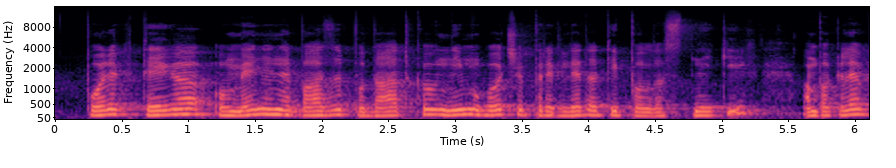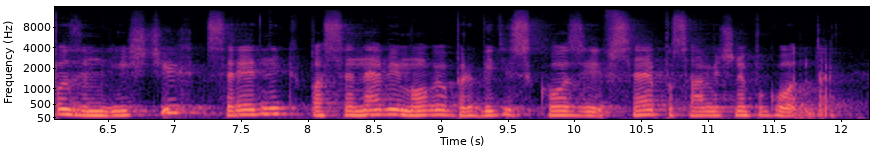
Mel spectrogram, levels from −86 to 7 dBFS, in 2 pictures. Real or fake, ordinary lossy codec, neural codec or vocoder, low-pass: fake; none; vocoder, 44.1 kHz, 128 mel bands, Pupu-Vocoder; 14.4 kHz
